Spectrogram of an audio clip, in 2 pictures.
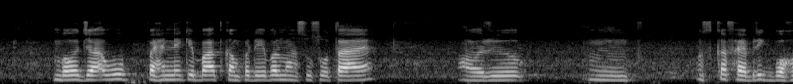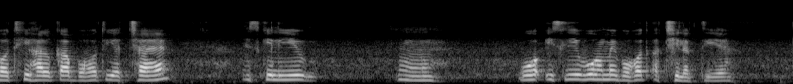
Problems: background sounds at intervals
